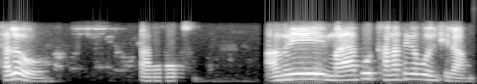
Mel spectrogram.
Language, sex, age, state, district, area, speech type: Bengali, male, 45-60, West Bengal, Nadia, rural, conversation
